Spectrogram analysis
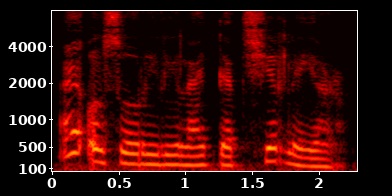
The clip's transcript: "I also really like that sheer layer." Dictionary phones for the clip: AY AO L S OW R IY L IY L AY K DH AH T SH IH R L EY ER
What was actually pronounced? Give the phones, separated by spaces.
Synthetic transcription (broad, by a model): AY AO L S OW R IY L IY L AY K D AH T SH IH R L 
